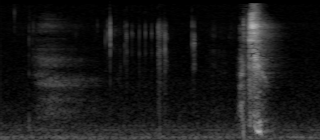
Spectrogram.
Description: My cat Furry Lewis is deeply annoyed when people sneeze....even fake sneezing. He usually knows you are going to sneeze before you do.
